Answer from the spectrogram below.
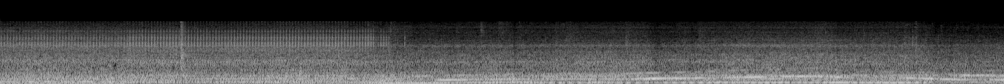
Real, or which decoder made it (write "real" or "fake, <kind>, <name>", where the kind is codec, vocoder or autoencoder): fake, vocoder, Vocos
